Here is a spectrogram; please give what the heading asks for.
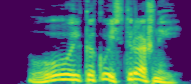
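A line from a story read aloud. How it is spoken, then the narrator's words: Broad relaxed laugh. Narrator (Russian): Широко и вольготно рассмеялся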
